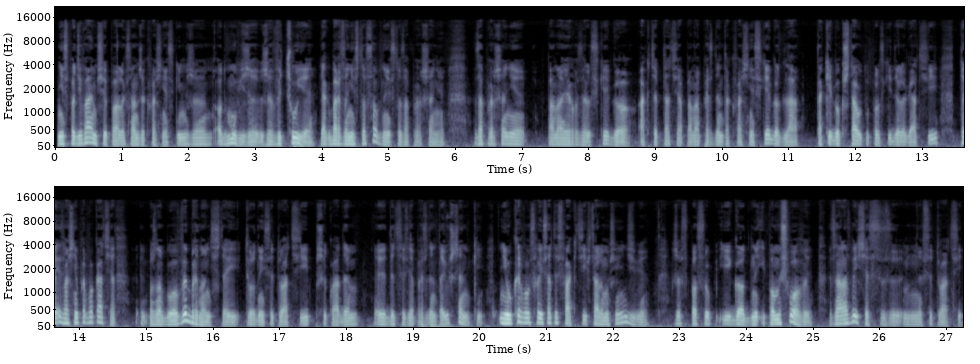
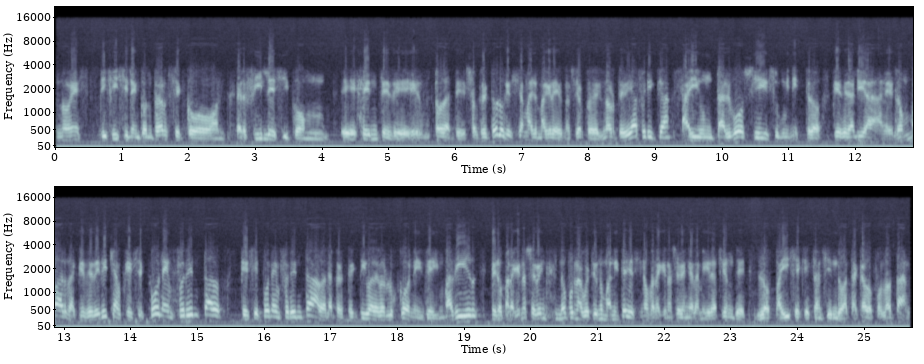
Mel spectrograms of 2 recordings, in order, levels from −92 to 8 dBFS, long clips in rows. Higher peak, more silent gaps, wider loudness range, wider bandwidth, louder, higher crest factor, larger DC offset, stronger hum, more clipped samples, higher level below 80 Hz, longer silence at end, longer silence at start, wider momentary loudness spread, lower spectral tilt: about the same, 0 dBFS vs -2 dBFS; neither; first, 4 LU vs 1 LU; about the same, 15.5 kHz vs 16 kHz; second, -21 LUFS vs -13 LUFS; first, 20 dB vs 12 dB; second, under 0.1% vs 9%; second, none vs 50 Hz at -45 dBFS; neither; first, -36 dBFS vs -50 dBFS; about the same, 0 s vs 0 s; about the same, 0.05 s vs 0 s; first, 10 LU vs 4 LU; first, -7.5 dB/octave vs -5 dB/octave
